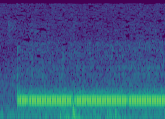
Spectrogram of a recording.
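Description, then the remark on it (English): A steady, unbroken telephone dial tone as a call is placed to someone who does not answer; it starts abruptly and holds at one even mid pitch, loud and continuous, with faint low rumbling and a soft knock beneath it. “Who else do I have in here that I could call?”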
